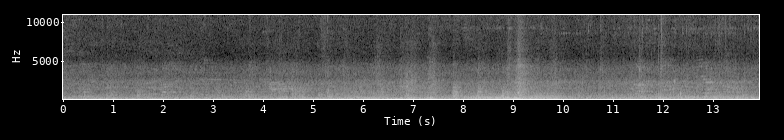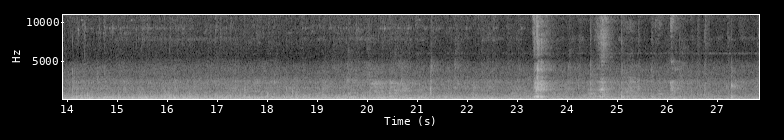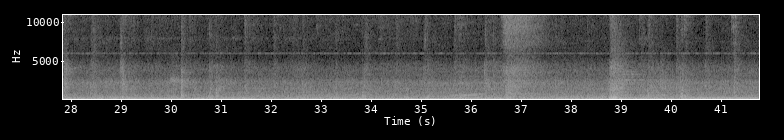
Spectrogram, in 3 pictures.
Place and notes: Songshan Airport Station, Songshan District - MRT stations
9 November, ~13:00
